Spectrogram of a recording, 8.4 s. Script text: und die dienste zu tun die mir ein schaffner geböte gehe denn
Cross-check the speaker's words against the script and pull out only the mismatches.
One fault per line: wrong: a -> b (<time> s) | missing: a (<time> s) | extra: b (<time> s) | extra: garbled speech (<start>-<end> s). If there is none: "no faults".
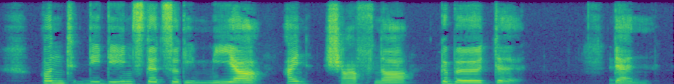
missing: tun (2.2 s)
missing: gehe (6.5 s)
